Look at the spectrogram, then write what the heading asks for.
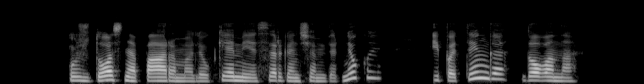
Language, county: Lithuanian, Vilnius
